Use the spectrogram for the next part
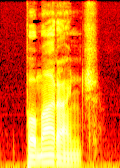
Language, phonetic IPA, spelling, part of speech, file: Polish, [pɔ̃ˈmarãj̃n͇t͡ʃ], pomarańcz, noun, Pl-pomarańcz.ogg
